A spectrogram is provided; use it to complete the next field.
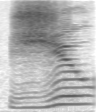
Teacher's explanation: That second syllable, ju, the one with the underline, needs to be voiced. Put your hand on your throat and feel for the vibration in the second syllable.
